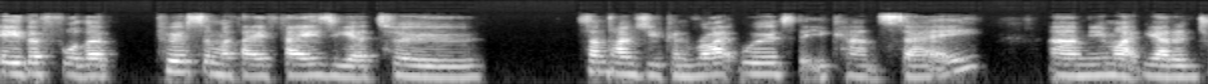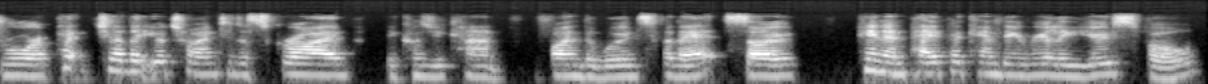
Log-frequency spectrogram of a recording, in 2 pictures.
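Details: Adult woman speaking; normal speech.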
